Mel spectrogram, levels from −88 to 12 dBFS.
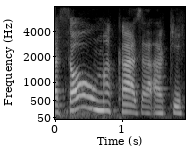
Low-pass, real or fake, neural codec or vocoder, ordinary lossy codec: none; fake; codec, 16 kHz, 2 kbps, X-Codec, HuBERT features, trained on general audio; none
